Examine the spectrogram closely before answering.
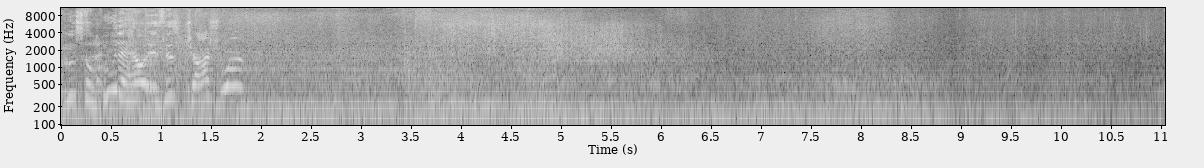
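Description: A huge fire roars with a deep rumble.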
